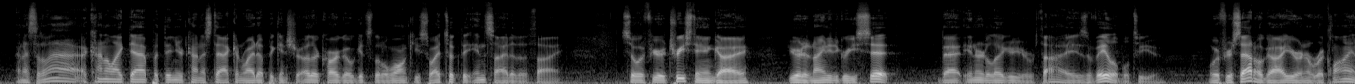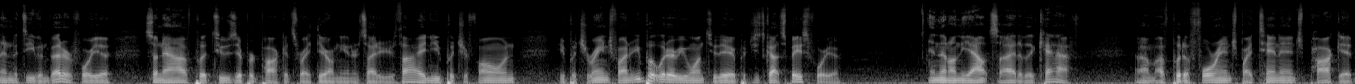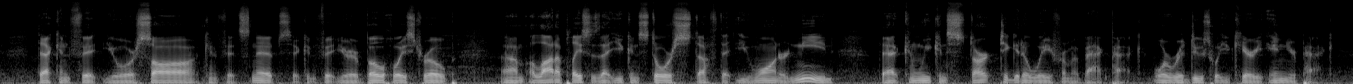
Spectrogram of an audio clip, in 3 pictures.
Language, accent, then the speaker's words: English; Texas, United States; also born or lived in Austin, Texas; I'm from Texas, so I was living in Austin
